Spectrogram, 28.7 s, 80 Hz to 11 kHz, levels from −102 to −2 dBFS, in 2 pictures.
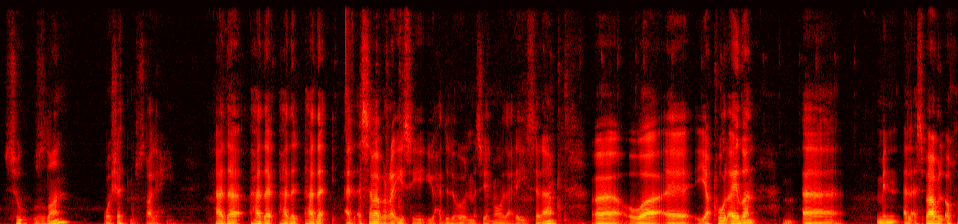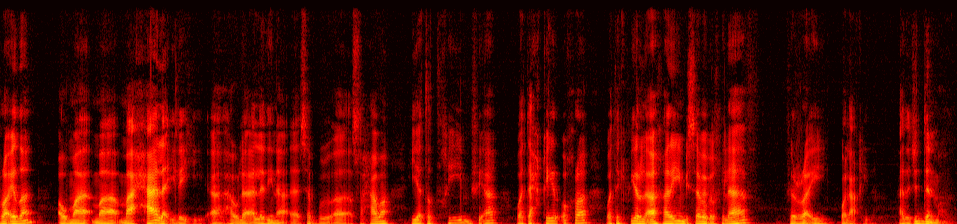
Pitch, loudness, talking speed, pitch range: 95 Hz, -41 LUFS, 95 wpm, 85-110 Hz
